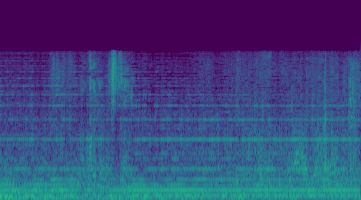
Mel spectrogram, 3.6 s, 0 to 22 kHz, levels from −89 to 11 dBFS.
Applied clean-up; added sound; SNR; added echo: neural separator model SepFormer DNS4.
